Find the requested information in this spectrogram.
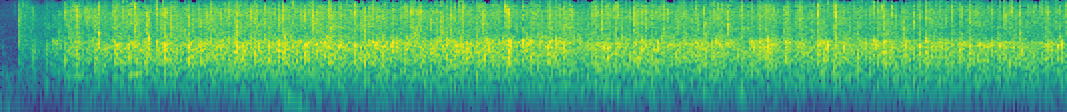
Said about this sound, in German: Natürlich gibt's auch für alle Mitwirkenden noch einen Applaus.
